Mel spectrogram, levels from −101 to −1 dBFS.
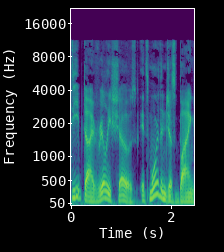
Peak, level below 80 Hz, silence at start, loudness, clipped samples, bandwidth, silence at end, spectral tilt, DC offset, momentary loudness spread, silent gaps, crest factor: -8 dBFS; -40 dBFS; 0 s; -23 LUFS; under 0.1%; 12 kHz; 0 s; -6.5 dB/octave; under 0.1%; 4 LU; none; 14 dB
